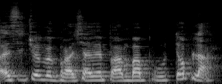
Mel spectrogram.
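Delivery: ordinary talk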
